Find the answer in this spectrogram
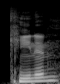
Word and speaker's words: Kenan: a Chinese counterpart should Keenan or Kanan what is it Kennen Kennen the wage Christian described it to me is that it's pronounced like Lenin okay is uh Canon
